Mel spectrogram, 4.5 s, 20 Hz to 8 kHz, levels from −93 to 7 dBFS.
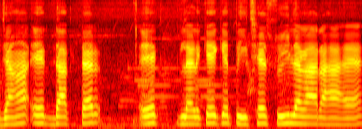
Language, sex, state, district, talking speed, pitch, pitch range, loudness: Hindi, male, Madhya Pradesh, Katni, 145 wpm, 165 Hz, 155-175 Hz, -16 LUFS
